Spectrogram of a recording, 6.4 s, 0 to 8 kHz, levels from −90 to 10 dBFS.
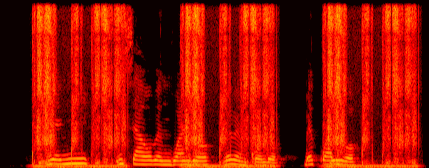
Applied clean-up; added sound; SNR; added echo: none; Writing; -4 dB; none.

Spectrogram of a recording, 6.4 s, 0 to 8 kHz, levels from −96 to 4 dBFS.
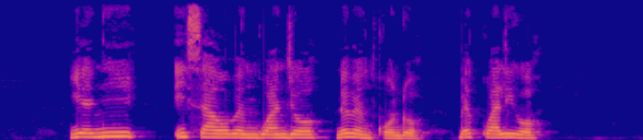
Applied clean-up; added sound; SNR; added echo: none; none; none; none.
